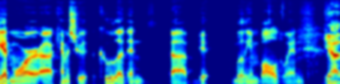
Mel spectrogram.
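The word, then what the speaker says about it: Pacuła: officer or whatever uh Joanna I think her last name is pronounced Pula uh the Polish actor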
